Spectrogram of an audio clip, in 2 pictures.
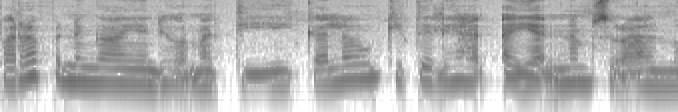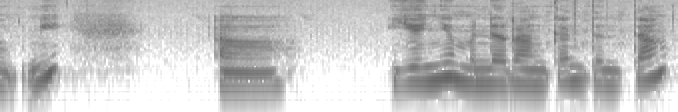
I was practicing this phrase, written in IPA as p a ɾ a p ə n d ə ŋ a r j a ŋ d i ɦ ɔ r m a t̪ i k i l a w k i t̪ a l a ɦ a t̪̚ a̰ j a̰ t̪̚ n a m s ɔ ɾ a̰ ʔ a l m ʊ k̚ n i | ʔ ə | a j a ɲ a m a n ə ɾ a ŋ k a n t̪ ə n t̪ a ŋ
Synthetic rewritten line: p a ɾ a p ə n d ə ŋ a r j a ŋ d i ɦ ɔ r m a t̪ i k a l a w k i t̪ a l i ɦ a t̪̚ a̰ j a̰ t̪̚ n a m s u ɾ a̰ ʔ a l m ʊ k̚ n i | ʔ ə | i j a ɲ a m ə n ə ɾ a ŋ k a n t̪ ə n t̪ a ŋ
